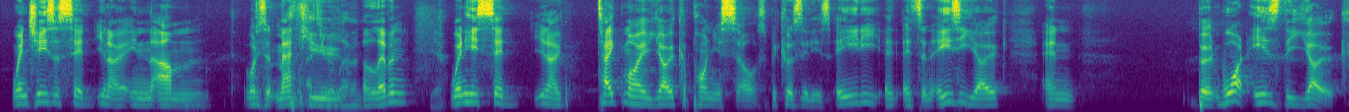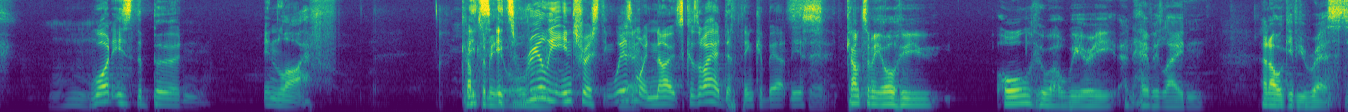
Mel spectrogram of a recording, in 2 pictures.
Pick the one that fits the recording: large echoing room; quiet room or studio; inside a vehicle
large echoing room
